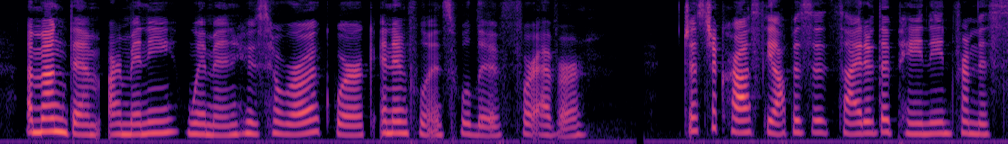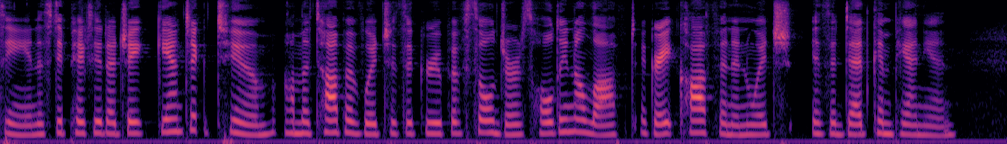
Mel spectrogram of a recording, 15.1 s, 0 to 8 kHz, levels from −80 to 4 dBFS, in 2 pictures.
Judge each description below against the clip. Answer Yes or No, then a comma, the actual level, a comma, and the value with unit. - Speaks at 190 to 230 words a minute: Yes, average, 200 wpm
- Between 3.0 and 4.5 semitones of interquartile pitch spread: No, narrow, 2.5 semitones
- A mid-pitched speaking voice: No, high, 225 Hz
